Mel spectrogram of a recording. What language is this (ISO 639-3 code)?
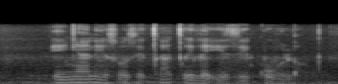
xho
